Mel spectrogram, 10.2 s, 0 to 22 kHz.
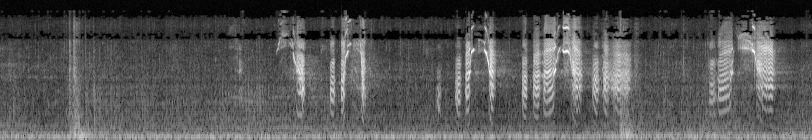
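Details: A giant otter in the Pantanal in 2021, refusing to share a big fish with a youngster, gives sharp, harmonic squeals in quick bursts over a steady low engine hum.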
